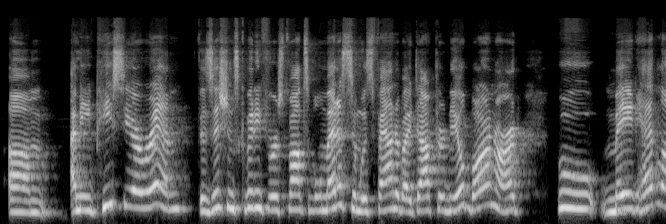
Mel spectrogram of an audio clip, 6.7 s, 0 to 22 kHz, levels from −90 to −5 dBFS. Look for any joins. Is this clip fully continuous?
yes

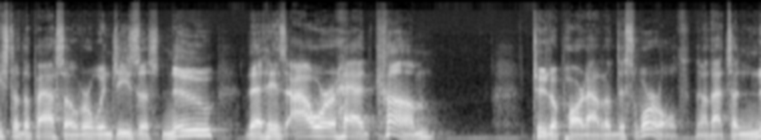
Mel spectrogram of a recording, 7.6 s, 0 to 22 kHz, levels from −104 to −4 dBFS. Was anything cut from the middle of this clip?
no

